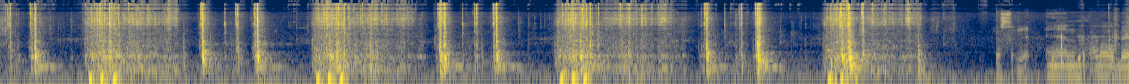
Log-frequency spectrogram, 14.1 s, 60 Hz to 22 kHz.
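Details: 1983 Honda ATC 185S, lately starting only with starting fluid, during carburetor screw adjustment (set to 2.5 turns out): short rattling pull-start bursts about every three seconds, turns over but never fires; hard no-start, cause suspected carburetor.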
